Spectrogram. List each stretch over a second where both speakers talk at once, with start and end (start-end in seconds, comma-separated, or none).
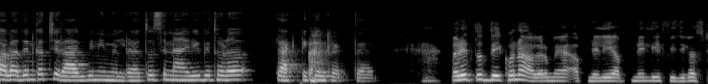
none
